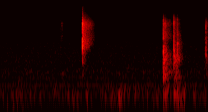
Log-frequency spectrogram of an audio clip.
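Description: A few short, sharp clicks: one a little under a second in, then a quick pair near the end, in an otherwise quiet room.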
